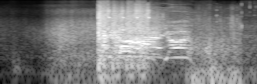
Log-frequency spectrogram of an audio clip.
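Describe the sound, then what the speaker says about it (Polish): Anti-aircraft gun firing in Call of Duty: Roads to Victory on PSP: after a low rumble, a loud, sharp burst of gunfire breaks in near the middle and settles into continued heavy battle noise. "gdzieś słyszę cały czas wali jakieś działo. Najprawdopodobniej jest to działo przeciwlotnicze."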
